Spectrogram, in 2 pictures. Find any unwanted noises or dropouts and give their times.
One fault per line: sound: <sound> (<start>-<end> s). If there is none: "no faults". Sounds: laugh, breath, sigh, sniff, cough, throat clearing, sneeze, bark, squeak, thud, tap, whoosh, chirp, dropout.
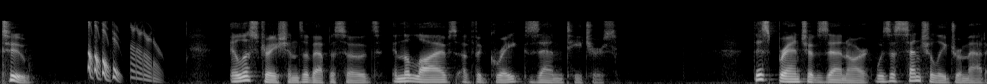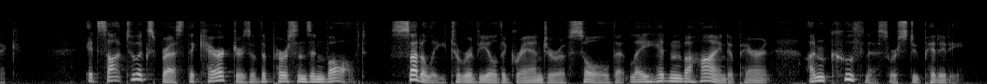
sound: chirp (0.9-1.7 s)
